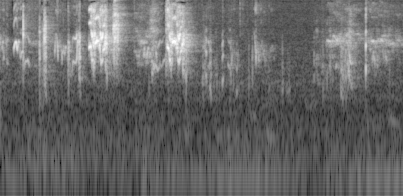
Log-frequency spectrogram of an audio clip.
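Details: Budgerigars chirping together while playing: rapid bright chirps and twitters with two louder scratchy bursts near the start, then softer chatter.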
